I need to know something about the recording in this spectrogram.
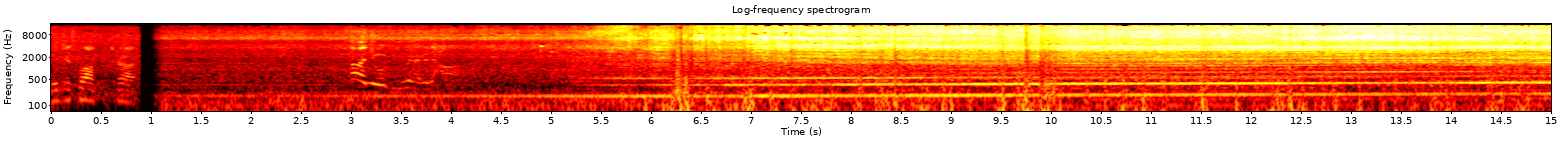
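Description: A vehicle engine drones steadily at speed.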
